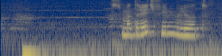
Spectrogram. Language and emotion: Russian, neutral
